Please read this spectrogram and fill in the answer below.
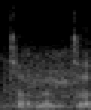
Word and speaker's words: Tottenham: It's Tottenham. Did I say it right? Yeah, Tottenham.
